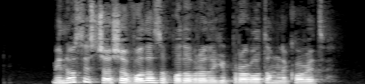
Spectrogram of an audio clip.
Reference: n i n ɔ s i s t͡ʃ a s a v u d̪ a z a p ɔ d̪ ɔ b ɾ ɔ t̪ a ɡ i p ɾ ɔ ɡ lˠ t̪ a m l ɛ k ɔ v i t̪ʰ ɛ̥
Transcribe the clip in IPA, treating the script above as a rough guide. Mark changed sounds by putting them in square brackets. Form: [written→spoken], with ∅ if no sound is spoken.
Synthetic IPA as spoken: [n→m] i n ɔ s i s t͡ʃ a [s→ʃ] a v [u→ɔ] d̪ a z a p ɔ d̪ ɔ b ɾ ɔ [t̪→d̪] a ɡ i p ɾ ɔ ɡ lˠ t̪ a m l ɛ k ɔ v i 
